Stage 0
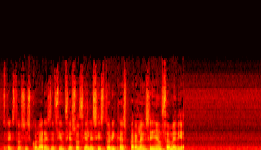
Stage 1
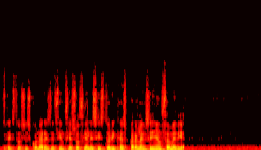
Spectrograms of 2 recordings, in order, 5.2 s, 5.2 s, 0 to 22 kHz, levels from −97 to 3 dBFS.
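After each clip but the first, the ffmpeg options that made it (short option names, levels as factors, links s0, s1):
-af "afftfilt=real='re*gte(hypot(re,im),0.00316)':imag='im*gte(hypot(re,im),0.00316)':win_size=1024:overlap=0.75,highshelf=f=2000:g=-11"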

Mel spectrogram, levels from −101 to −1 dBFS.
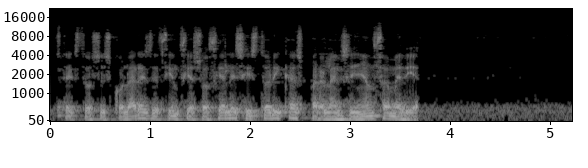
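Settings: -af "alimiter=level_in=2:limit=0.0631:level=0:latency=1:release=11,volume=0.501"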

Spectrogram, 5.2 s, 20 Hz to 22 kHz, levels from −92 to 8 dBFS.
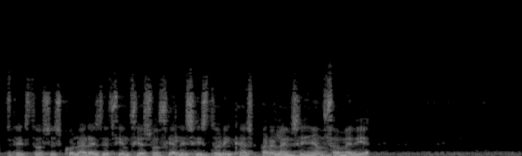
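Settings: -filter_complex "[0:a]asplit=2[s0][s1];[s1]adelay=6,afreqshift=-1.5[s2];[s0][s2]amix=inputs=2:normalize=1,volume=1.5"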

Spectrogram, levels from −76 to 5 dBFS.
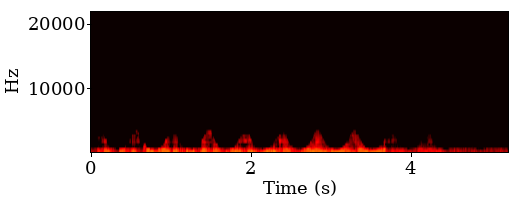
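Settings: -af "asoftclip=type=hard:threshold=0.0237,aecho=1:1:750:0.224,afftfilt=real='re*lt(b*sr/1024,370*pow(3500/370,0.5+0.5*sin(2*PI*2.2*pts/sr)))':imag='im*lt(b*sr/1024,370*pow(3500/370,0.5+0.5*sin(2*PI*2.2*pts/sr)))':win_size=1024:overlap=0.75,volume=1.26"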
